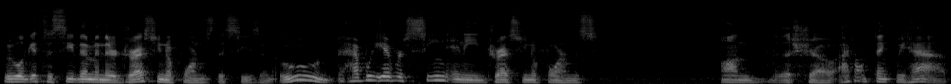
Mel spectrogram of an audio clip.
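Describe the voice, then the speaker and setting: A man's voice: fairly low pitch, big pitch swings, unhurried. A man hosting a fan livestream, chatting casually and answering viewers in a rambling, jokey, colloquial way. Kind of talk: casual chat, answering live viewer comments.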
